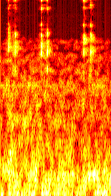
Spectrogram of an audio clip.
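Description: Computer mouse clicking: three quick double clicks, roughly one every second, over low steady room noise.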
